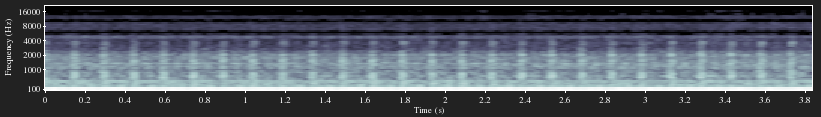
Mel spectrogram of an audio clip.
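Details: BMW E46 330 at idle: steady sharp tapping, evenly spaced over a smooth hum; knock/tap/rattle, source unconfirmed.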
